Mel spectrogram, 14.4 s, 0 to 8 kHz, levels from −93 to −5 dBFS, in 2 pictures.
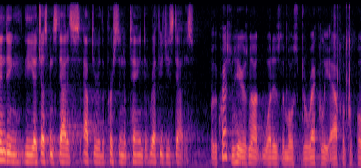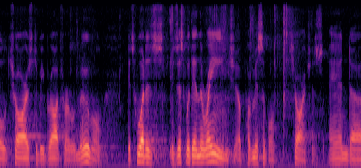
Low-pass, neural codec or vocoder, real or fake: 7.2 kHz; none; real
